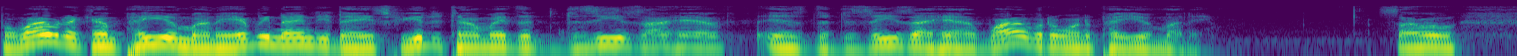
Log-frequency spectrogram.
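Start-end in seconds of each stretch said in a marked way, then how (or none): none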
